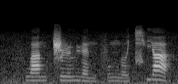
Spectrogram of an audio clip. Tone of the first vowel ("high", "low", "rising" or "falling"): high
